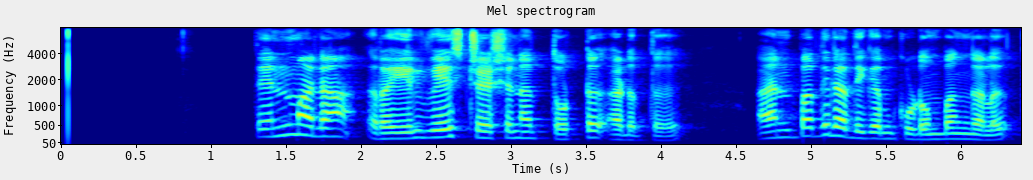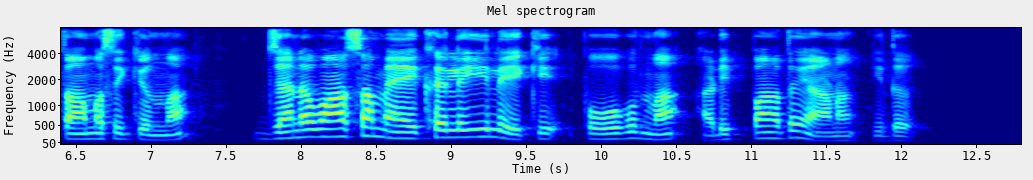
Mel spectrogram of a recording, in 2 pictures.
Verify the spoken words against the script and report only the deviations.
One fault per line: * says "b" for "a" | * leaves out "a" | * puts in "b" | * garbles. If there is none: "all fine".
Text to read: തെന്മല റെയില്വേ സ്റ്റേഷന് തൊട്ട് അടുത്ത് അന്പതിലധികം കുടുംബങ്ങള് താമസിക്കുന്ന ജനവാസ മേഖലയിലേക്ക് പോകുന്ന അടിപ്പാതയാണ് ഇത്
all fine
